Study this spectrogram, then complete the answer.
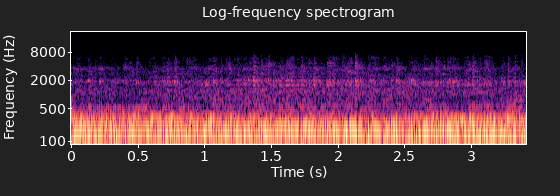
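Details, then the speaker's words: Supercharged Ford Mustang GT V8, claimed over 600 hp, from Sweden, untuned despite several shops: lumpy, unsettled idle, running rough; allegedly only runs decently in cold start mode. "But as you can hear, it isn't running that well and allegedly, it only runs decently when it's in the cold start mode."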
